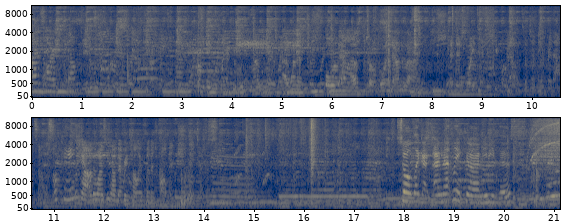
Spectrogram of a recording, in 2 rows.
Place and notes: W Broadway, New York, NY, USA - At the Balloon Store
Inside a balloon store:
Sounds of balloons being filled and popping;
a customer is trying to buy a specific kind of balloons;
music playing in the background.
Zoom H6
